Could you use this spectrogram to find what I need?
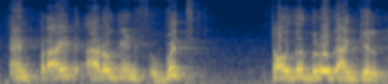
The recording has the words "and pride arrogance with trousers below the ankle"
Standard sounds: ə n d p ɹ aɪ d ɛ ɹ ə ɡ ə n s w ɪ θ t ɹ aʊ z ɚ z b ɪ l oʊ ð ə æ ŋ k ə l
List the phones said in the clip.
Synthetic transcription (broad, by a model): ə n d p ɹ aɪ d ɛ ɹ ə ɡ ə n s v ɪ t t aʊ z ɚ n b ɪ l oʊ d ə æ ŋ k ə l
